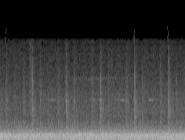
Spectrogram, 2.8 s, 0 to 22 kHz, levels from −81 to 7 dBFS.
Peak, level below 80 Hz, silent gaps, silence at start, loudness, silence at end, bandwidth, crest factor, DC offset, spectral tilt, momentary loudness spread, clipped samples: -8 dBFS; -48 dBFS; none; 0 s; -21 LUFS; 0 s; 16 kHz; 12 dB; under 0.1%; -4.5 dB/octave; 1 LU; under 0.1%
